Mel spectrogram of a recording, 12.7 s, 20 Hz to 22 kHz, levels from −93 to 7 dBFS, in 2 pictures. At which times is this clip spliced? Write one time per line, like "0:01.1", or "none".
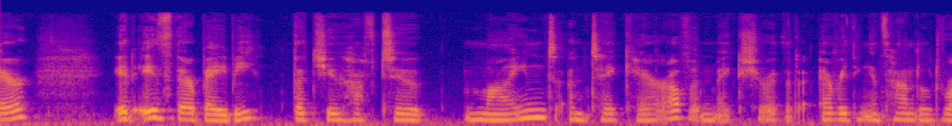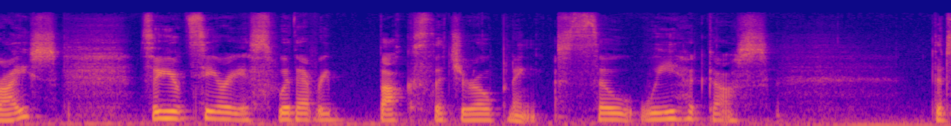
0:07.6
0:10.1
